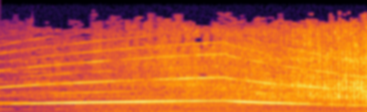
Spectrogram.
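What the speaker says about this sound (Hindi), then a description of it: "पुलिस वैन का सायरन सुनकर मीडिया को होश आया।" A police van siren wails steadily, its pitch rising slowly then falling, loud and continuous over a low engine rumble.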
